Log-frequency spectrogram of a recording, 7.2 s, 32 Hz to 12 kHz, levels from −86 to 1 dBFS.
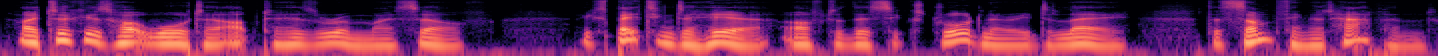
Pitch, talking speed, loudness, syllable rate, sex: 115 Hz, 175 wpm, -22 LUFS, 5.7 syllables/s, male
